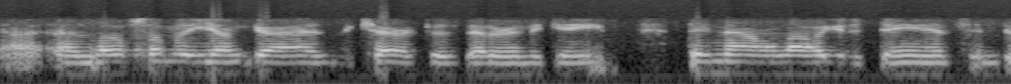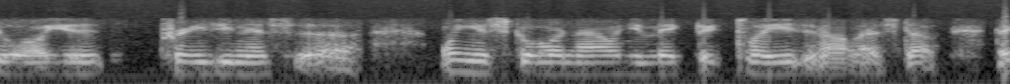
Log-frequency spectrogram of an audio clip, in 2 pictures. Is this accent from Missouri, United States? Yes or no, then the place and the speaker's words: no; New Orleans, Louisiana, United States; You know, I'm from New Orleans, so from that area.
